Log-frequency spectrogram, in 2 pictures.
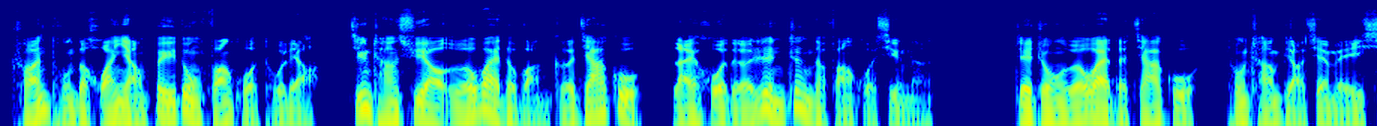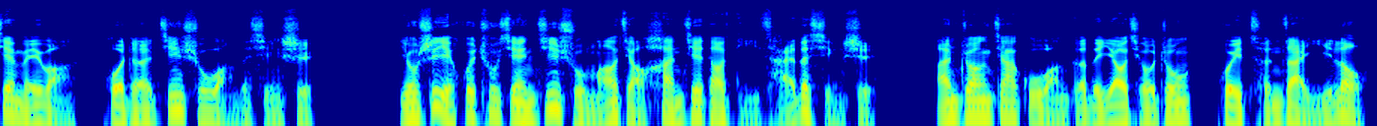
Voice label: male Chinese Mandarin, corporate, Deep Male Chinese Mandarin voice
